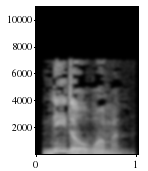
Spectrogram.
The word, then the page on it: needlewoman: British English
